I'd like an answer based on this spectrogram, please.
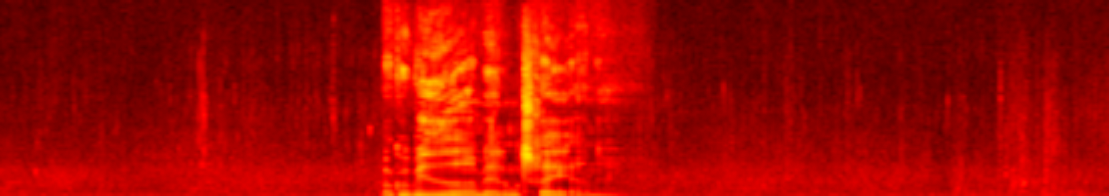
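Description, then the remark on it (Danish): Steady strong wind and rolling sea at a beach fill the whole recording as a continuous low rumble, with a voice speaking briefly in the middle over the top. “Som står her i den hårde vind og det salte vand.”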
